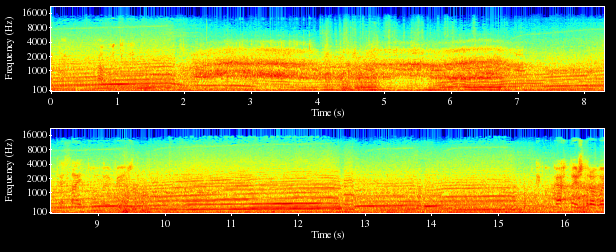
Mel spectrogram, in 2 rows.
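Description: Ferrari F40 engine roar with shifting pitch and tire squeals in the racing game GT Sport, with music-like tonal layers running throughout.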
